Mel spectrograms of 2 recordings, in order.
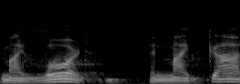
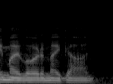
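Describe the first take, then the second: First: The words are said in a passionate, energetic voice. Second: The words are said in a flat, calm voice. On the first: A heartfelt exclamation of complete surrender. The speaker calls it right. "He says, ... I believe he said it with all the passion and emotion and energy that he had within him" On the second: A plain statement without strong feeling. The speaker calls it wrong. "He doesn't say"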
